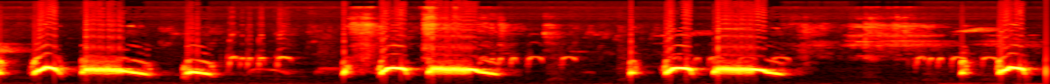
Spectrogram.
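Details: Spotted dove, played to stimulate doves that are lazy or slow to sing: three full low hoarse cooing phrases plus a cut one, each a short note, a rising coo and a long drawn falling coo, with thin high chirps between.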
